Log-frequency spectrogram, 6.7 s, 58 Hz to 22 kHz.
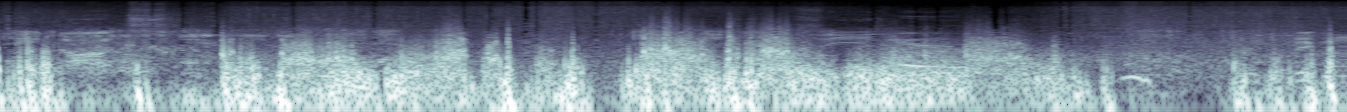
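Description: Strong sea wind of about 16 to 18 knots buffets the microphone aboard a boat in 2 to 4 foot seas, a loud continuous roaring rumble with gusty swells and no clear speech.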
